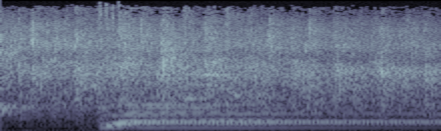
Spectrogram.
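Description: An audience applauds God in a steady, dense wash of clapping. Partway through, a sustained low keyboard chord swells in and holds beneath the applause.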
